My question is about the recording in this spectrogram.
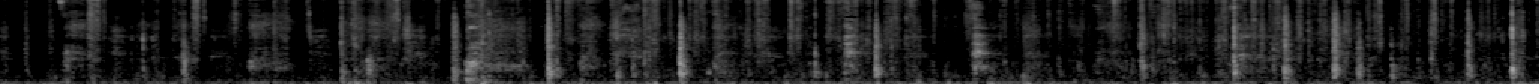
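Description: Hands working the rubber door boot around the drum opening of an LG front-loading washer: faint, irregular rubbing and light clicks.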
